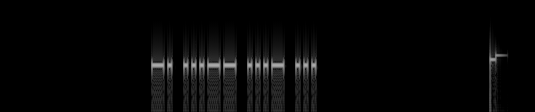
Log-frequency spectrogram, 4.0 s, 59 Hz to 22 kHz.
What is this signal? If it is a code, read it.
Morse code, heard as a keyed tone, about 40 wpm, 700 Hz. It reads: N3VS
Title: USA Call Signs - 4 Characters - 3x Character Spacing - 40wpm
